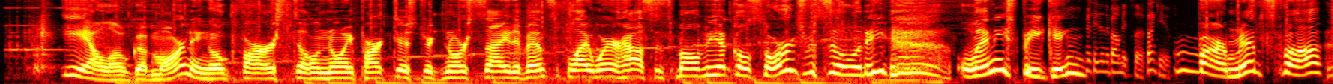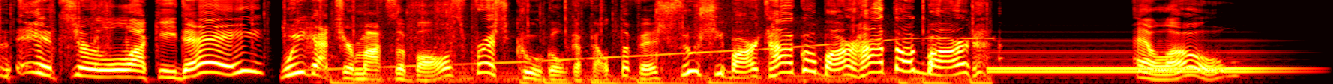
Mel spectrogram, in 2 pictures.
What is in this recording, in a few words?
Animation; Lenny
